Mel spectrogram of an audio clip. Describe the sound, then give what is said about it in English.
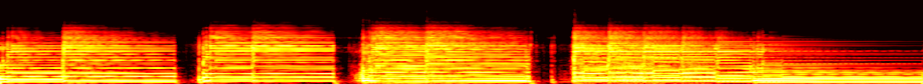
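Electric guitar played straight into an amplifier with all effects off: loud ringing chords in several phrases split by brief silences, the last chord left to sustain and fade. “let's just hear your guitar into your amp just a little bit. Yeah, sure. So this is with nothing on. So this is just the basic sound here.”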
